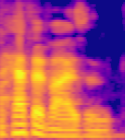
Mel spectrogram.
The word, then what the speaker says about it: Hefeweizen: What about Hefeweizen? – Oh, careful. Careful with that one. – Yeah. – It's Hef, not Hefe. Shout out to bartender Chuck the bartender.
